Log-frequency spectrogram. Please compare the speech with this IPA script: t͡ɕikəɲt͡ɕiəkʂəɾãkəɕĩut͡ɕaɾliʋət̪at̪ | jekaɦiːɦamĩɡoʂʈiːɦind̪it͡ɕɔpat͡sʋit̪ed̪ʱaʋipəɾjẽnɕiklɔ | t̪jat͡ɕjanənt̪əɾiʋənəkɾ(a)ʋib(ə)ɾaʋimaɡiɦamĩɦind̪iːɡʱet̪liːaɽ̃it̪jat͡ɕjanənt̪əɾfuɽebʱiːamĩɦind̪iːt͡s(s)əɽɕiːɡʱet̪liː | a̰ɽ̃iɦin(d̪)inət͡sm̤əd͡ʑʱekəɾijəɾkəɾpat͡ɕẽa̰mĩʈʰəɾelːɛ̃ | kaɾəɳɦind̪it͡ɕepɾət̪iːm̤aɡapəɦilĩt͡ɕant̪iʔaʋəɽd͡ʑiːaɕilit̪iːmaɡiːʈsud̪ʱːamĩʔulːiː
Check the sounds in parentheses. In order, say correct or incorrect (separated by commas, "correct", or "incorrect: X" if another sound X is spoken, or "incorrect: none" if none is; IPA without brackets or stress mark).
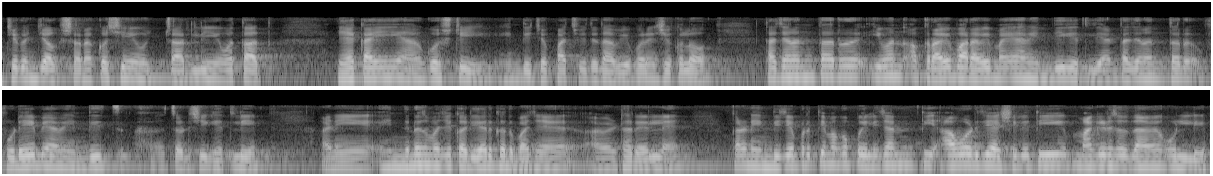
correct, incorrect: a, incorrect: t͡s, correct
